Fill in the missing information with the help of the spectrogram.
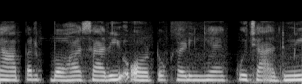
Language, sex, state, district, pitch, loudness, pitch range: Hindi, female, Himachal Pradesh, Shimla, 200 Hz, -16 LUFS, 195-210 Hz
